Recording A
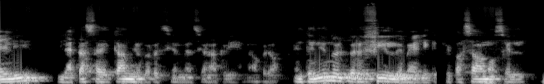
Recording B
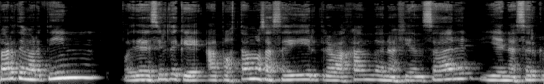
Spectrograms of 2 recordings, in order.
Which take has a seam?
A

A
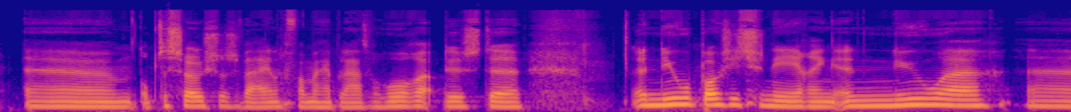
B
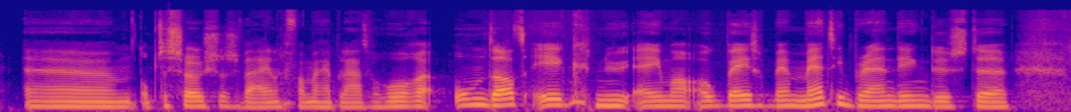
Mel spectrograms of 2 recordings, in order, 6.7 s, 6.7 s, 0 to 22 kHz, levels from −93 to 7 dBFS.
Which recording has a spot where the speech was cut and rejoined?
A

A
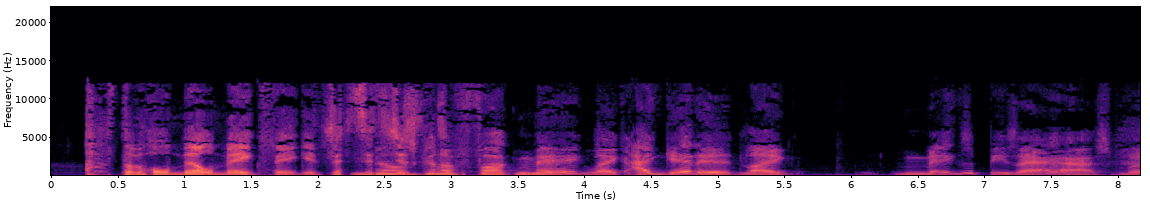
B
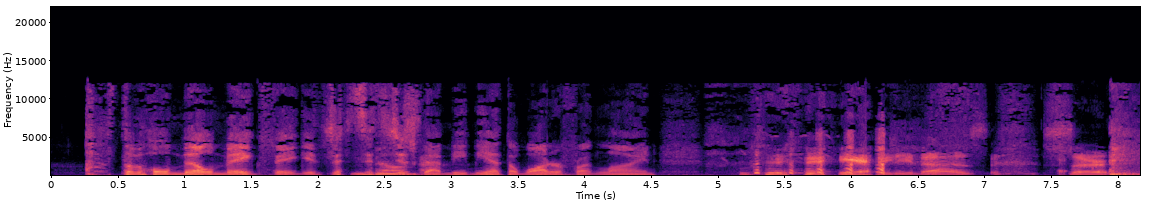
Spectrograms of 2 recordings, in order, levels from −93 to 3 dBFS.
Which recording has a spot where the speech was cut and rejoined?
B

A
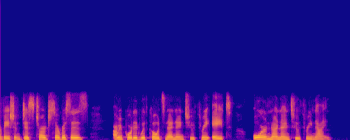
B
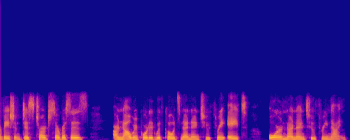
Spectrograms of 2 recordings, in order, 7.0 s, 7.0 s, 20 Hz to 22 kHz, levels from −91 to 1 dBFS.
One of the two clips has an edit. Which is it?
A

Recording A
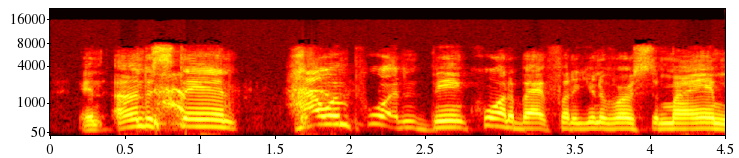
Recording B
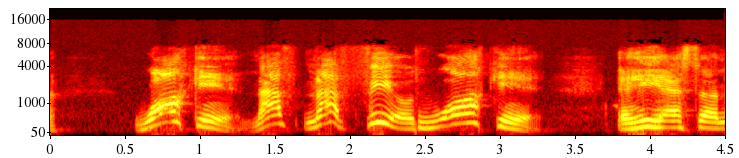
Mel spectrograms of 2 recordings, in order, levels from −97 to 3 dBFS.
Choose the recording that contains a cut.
B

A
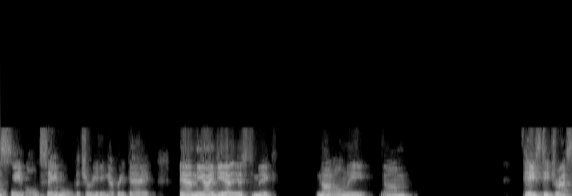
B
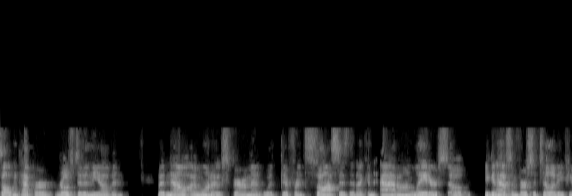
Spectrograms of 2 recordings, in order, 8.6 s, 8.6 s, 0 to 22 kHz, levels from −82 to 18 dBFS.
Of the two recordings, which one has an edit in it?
A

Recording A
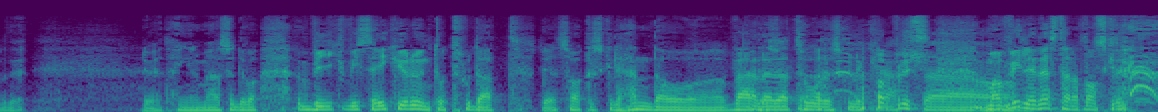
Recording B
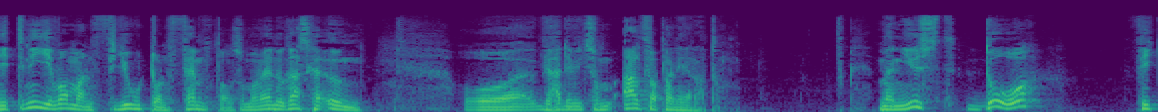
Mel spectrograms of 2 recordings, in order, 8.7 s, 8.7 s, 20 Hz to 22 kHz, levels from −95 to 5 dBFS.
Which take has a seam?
A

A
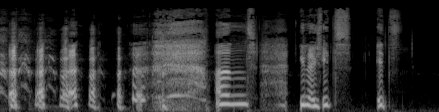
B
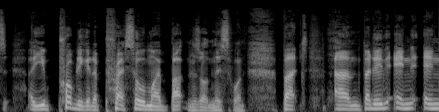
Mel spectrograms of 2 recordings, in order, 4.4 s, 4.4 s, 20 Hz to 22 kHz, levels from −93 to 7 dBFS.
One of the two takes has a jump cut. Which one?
A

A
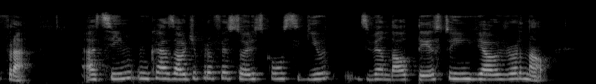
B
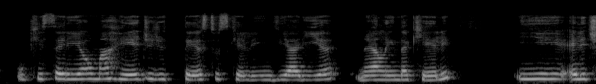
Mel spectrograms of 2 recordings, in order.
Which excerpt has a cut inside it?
B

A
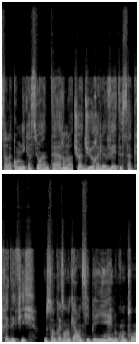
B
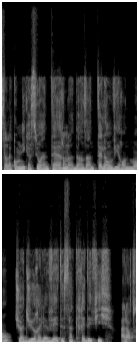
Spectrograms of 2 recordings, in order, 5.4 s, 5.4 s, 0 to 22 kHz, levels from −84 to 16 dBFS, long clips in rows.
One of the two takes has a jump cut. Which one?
A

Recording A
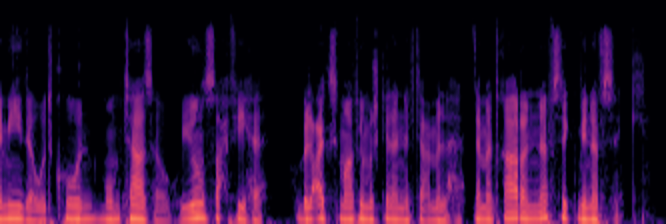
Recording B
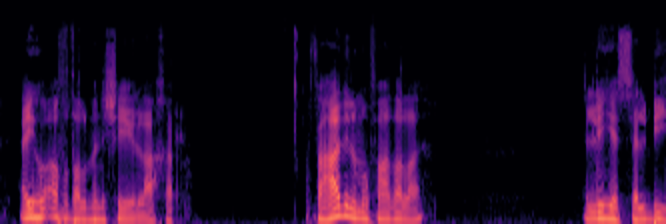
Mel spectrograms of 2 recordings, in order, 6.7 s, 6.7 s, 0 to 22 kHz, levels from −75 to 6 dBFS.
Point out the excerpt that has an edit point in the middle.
A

